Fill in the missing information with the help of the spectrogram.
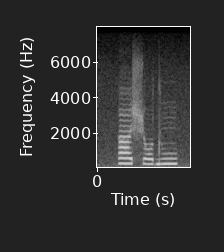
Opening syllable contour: high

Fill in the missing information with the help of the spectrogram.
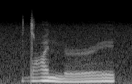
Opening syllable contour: high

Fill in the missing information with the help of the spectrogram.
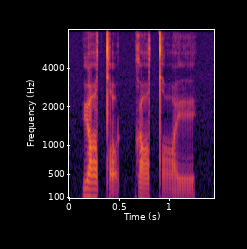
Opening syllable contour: high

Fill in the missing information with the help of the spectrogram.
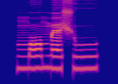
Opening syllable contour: high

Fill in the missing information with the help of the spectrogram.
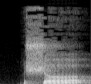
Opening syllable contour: low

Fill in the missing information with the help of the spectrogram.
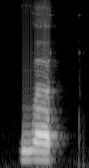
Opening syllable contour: low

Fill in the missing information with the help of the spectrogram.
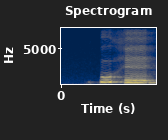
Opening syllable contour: rising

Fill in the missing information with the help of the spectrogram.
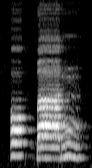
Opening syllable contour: high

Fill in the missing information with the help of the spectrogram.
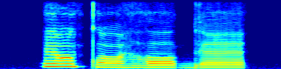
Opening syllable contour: high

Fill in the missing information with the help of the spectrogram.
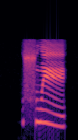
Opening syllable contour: falling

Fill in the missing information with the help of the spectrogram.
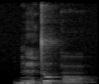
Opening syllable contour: high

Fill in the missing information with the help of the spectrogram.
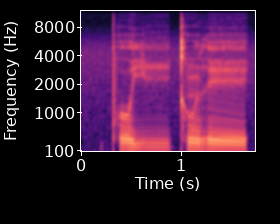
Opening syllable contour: low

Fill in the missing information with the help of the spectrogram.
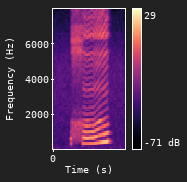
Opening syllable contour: rising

